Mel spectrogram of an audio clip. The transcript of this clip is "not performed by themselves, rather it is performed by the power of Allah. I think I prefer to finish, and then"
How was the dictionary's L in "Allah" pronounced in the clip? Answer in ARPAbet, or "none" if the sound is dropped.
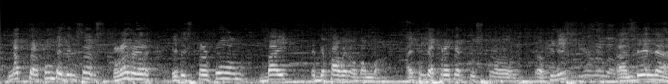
L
